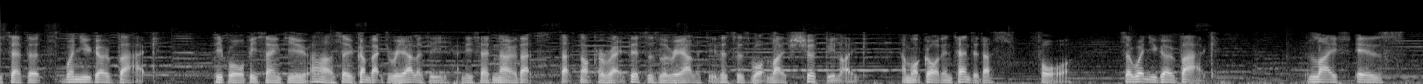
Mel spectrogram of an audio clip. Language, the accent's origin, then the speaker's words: English; Chichester, South East England, United Kingdom; I come from Chichester, which is in the Arundel and Brighton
